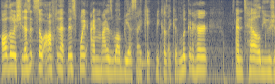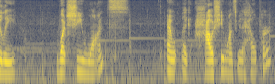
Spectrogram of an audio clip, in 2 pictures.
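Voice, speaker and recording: A woman's voice: fairly low pitch, fairly even intonation, moderate pace, a bit bright. A woman who works as a kindergarten teacher, chatting casually and rambling through classroom anecdotes during a hobby live stream from home.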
